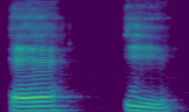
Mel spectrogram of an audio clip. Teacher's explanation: front, e, e, they're unrounded, they're relaxed, they're front sounds. The tongue is in the front position for these sounds.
